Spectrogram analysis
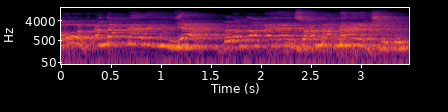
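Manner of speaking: high, loud mock-irritated insistence; acted-out testy protest; exasperated denial. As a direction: insist you're not mad, voice rising in exasperation. Acted argument with his son.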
